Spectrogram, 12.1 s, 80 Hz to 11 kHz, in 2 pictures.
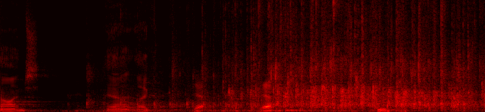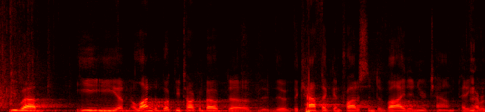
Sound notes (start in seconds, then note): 1.1 applause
